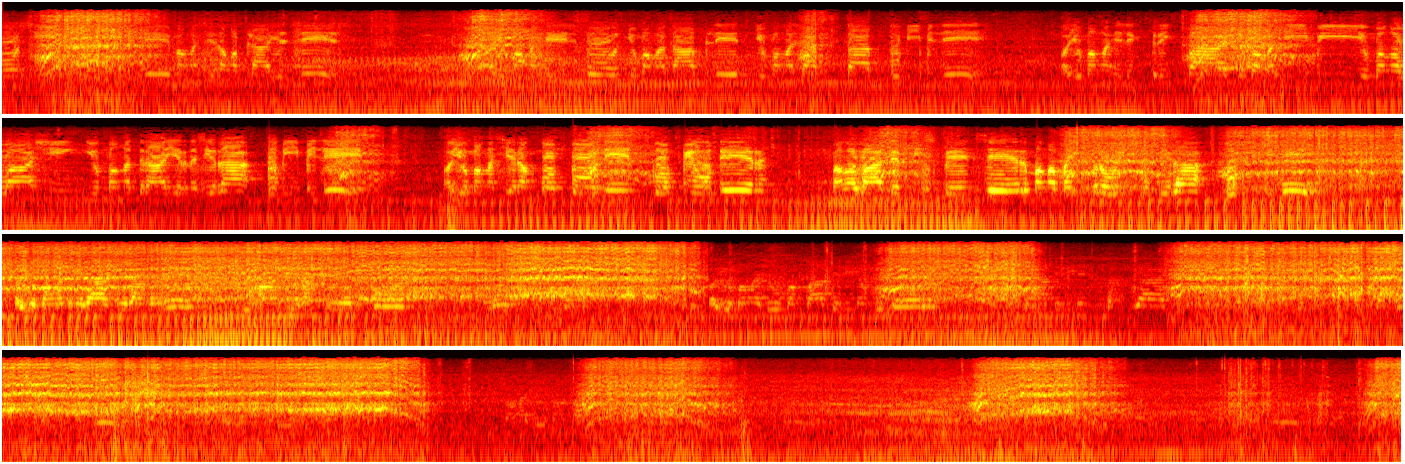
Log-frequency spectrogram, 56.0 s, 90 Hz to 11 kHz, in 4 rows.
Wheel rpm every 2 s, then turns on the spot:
70, 0, 30, 0, 0, 20, 40, 0, 10, 10, 20, 20, 70, 120, 160, 170, 200, 90, 90, 60, 180, 200, 200, 50, 60, 10, 80, 30.
20-22 34-36 38-40 52-54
